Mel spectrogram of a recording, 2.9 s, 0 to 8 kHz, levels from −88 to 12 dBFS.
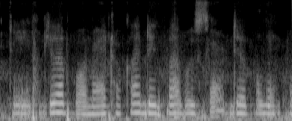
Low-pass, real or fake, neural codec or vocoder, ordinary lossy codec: none; fake; codec, 16 kHz, 4.8 kbps, FACodec; none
